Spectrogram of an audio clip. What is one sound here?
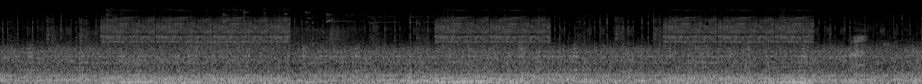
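An electric beam crackles and buzzes in bursts.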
